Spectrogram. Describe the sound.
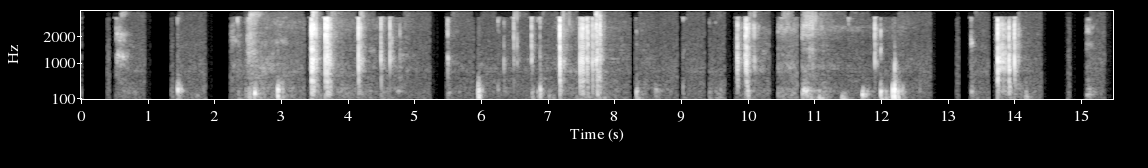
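Keys clack on a computer keyboard in faint, irregular bursts, with quick clusters of keystrokes broken by short pauses throughout.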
